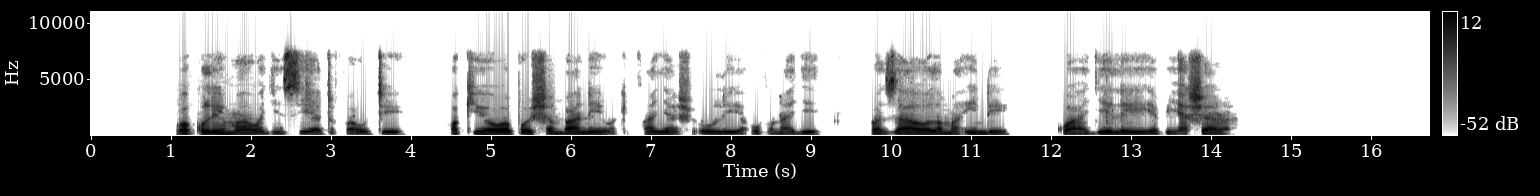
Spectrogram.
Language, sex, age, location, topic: Swahili, male, 25-35, Dar es Salaam, agriculture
